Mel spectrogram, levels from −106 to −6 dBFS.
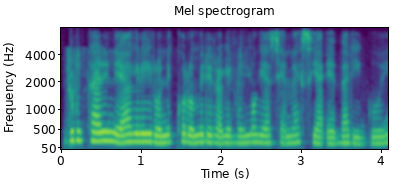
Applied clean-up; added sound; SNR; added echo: neural mask model DeepFilterNet 3.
